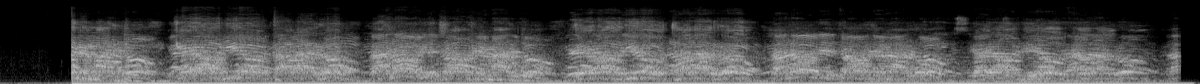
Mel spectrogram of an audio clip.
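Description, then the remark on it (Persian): A large crowd of retirees of Iran's Social Security Organization, rallying in protest over their living conditions, chants loudly in unison, many voices rising and falling in steady rhythmic phrases with brief pauses between, sustained throughout without letting up. “بازنشستگان سازمان تامین اجتماعی امروز در اعتراض به شرایط معیشتی خود در تهران در مقابل مجلس و چندین شهر دیگر در مقابل استانداری‌ها تجمع کردند.”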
